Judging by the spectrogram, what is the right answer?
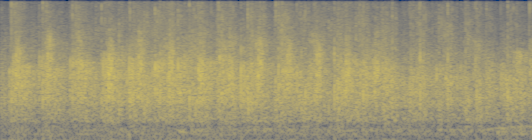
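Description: Audience applauding, a steady crowd of clapping hands.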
